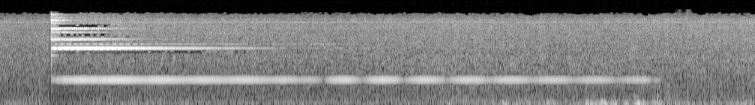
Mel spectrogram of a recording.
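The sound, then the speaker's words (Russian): A small bell is struck once to end a meditation session, its clear high tone ringing out and slowly fading over about six seconds against a low background rumble. “Начинаем и заканчиваем со звуком колокольчика.”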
